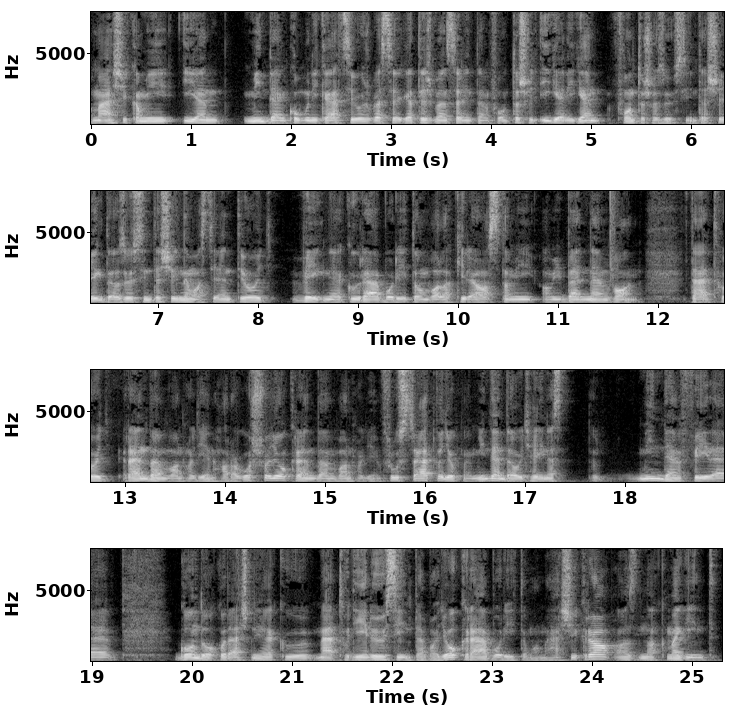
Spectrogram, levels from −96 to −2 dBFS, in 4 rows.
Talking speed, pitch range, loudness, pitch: 150 wpm, 90-110 Hz, -20 LUFS, 95 Hz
